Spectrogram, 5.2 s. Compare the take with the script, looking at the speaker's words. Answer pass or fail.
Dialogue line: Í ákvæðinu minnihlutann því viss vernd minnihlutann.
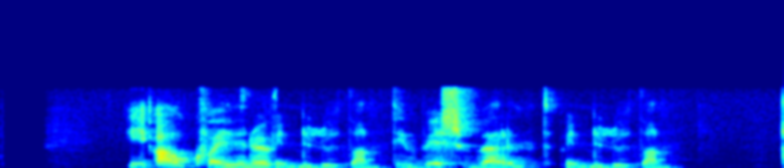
pass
